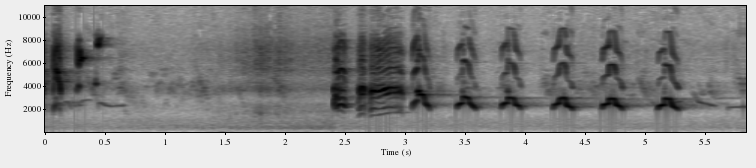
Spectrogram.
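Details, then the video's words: In a back garden after dark a thrush repeats one ringing note-pair about six times in a row after a jumble of squeaky phrases, faint hum in the background. "Bird Sound Songs of the Thrush"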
